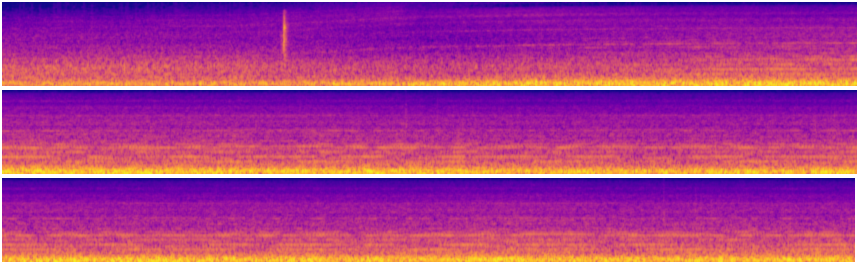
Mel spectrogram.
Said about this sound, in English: Taking off out of Nice, heading for Ibiza.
